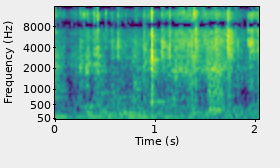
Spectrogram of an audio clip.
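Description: Faint clicks and light rustling of hands handling and fitting a thin disc against a water pump's impeller face, the sharpest click about a second in, over a steady low hum.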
